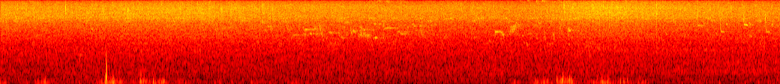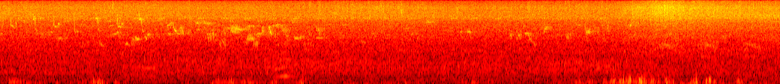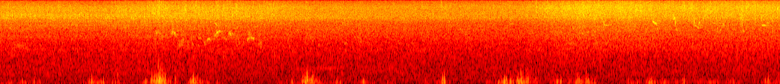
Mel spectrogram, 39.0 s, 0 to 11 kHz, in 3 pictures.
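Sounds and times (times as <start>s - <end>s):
wind rustling through wheat: 0.0s - 39.0s
wind buffeting microphone: 1.5s - 3.1s, 16.5s - 18.3s, 22.3s - 26.8s, 27.4s - 29.7s, 30.6s - 32.3s, 33.1s - 39.0s.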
